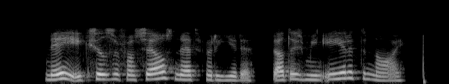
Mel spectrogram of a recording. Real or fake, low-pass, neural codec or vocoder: real; 5.4 kHz; none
